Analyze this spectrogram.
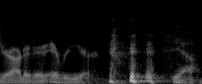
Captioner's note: chuckle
